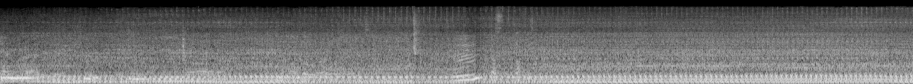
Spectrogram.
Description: A motorcycle engine and a person speaking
